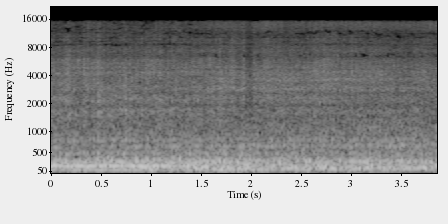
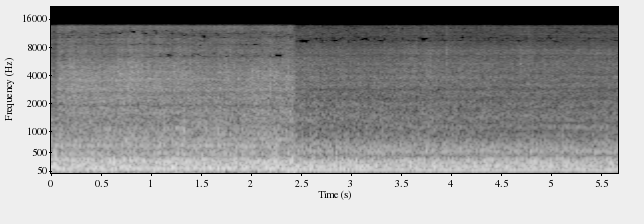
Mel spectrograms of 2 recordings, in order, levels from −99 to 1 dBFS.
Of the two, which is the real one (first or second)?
second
